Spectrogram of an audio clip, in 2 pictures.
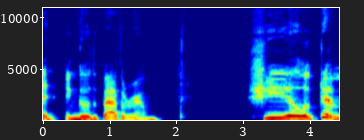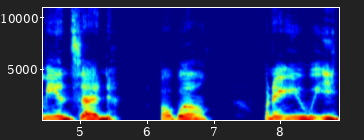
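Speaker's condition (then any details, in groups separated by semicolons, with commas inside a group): Friedreich's ataxia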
